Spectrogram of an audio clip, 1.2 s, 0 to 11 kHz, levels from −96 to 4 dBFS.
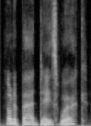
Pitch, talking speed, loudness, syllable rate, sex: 195 Hz, 245 wpm, -17 LUFS, 4.7 syllables/s, female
